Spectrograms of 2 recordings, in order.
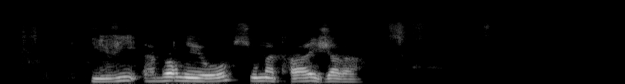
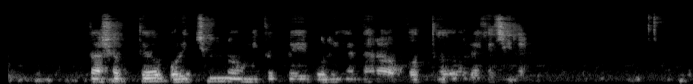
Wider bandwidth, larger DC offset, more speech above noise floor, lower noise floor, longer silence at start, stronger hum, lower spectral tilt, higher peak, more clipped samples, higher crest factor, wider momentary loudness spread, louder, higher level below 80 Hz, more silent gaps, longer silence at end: second, 7 kHz vs 11.5 kHz; neither; first, 63 dB vs 35 dB; first, -86 dBFS vs -61 dBFS; first, 0.9 s vs 0.1 s; neither; first, -7 dB/octave vs -4 dB/octave; about the same, -8 dBFS vs -8 dBFS; neither; about the same, 18 dB vs 20 dB; second, 11 LU vs 22 LU; about the same, -24 LUFS vs -26 LUFS; about the same, -68 dBFS vs -68 dBFS; neither; first, 2.7 s vs 0.05 s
